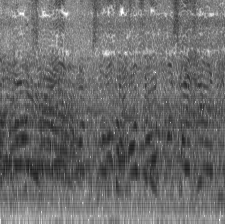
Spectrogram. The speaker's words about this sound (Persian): راهپیمایی اعتراضی جمع کوچکی از زنان. آنان مقابل ارگ در چهارراهی زنبق گرد آمده و خواستهایشان را فریاد می‌زنند. شعار اصلیشان آزادسازی از ذخایر مسدود شده بانک افغانستان است.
